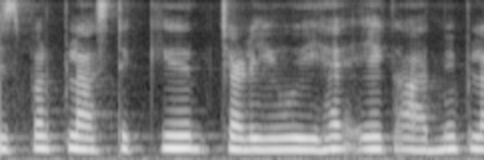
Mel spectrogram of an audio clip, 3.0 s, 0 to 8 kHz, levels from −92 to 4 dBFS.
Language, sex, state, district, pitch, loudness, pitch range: Hindi, female, Chandigarh, Chandigarh, 220 Hz, -13 LUFS, 215-230 Hz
